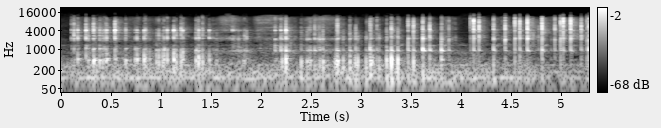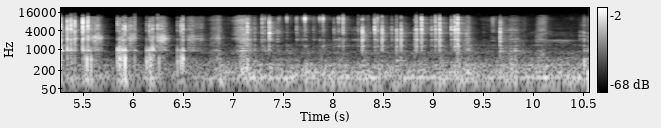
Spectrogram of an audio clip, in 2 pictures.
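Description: Long nails tap and scratch a solid painted pine plank sign, first lying flat and then held upright. Dense, rapid, bright clicks and scratches come in uneven bursts, each dying away at once with almost no low end or ring.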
